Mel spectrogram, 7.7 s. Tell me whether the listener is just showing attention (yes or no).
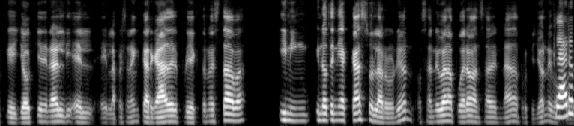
no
